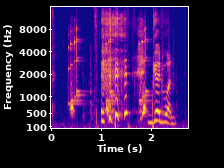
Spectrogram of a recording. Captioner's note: laughing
